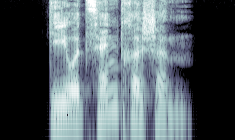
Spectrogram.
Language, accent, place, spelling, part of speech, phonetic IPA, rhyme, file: German, Germany, Berlin, geozentrischem, adjective, [ɡeoˈt͡sɛntʁɪʃm̩], -ɛntʁɪʃm̩, De-geozentrischem.ogg
- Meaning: strong dative masculine/neuter singular of geozentrisch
